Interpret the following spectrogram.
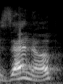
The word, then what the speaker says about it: Zainab: Z is actually Zainab, right?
